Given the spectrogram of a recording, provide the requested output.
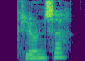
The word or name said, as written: KLUNSERE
